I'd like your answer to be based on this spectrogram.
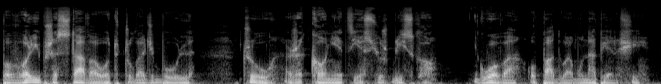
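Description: A man narrating a dramatic audiobook story with an expressive, tense delivery. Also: a bass voice, unhurried, slightly rough.

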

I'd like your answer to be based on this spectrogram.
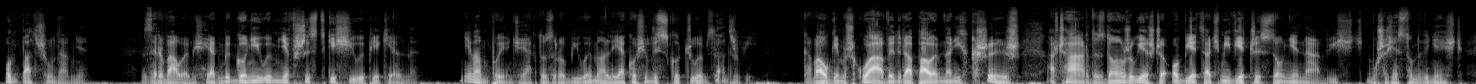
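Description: A man's voice: very deep voice, normal speed, gravelly, no echo. A man narrating a first-person short story in a dry, ironic way.

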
